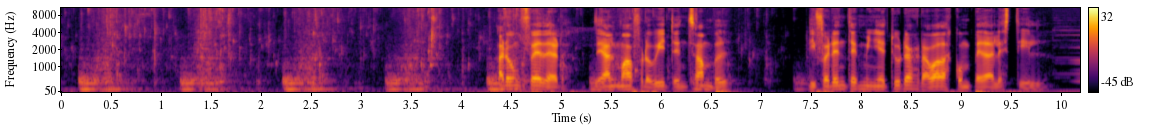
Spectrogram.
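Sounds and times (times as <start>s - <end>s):
washing machine recorded in Nicaragua: 0.0s - 8.2s
speech: 1.2s - 1.7s, 4.4s - 6.8s, 7.5s - 10.0s.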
